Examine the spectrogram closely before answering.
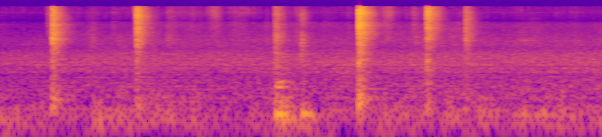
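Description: A small ball thuds against a toy hoop's backboard and bounces.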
